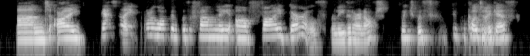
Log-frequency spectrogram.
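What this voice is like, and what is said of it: Irish accent. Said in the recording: “I'm Irish, as you can probably tell from my accent.”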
